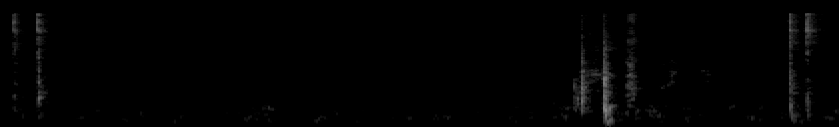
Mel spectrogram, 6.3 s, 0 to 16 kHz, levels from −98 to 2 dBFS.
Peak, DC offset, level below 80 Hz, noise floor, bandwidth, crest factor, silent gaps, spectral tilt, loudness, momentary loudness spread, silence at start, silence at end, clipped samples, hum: -32 dBFS; under 0.1%; under -90 dBFS; under -90 dBFS; 11.5 kHz; 34 dB; 1.22-1.27 s, 1.56-1.65 s, 1.71-1.75 s, 2.24-2.36 s, 3.38-3.52 s, 3.99-4.04 s, 5.77-5.83 s; -1.5 dB/octave; -58 LUFS; 10 LU; 0.1 s; 0.2 s; under 0.1%; none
